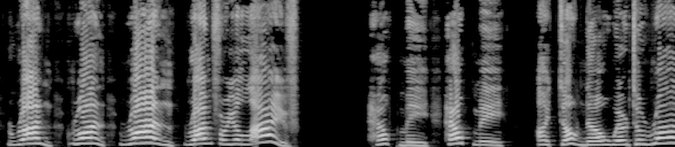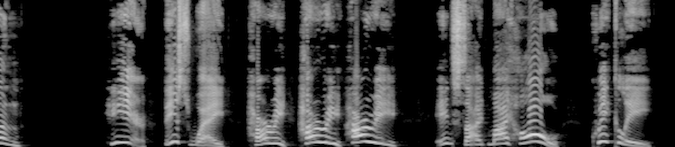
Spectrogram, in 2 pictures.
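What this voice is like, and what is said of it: Panicked, breathless shouting. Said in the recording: “Both of them are out of breath”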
